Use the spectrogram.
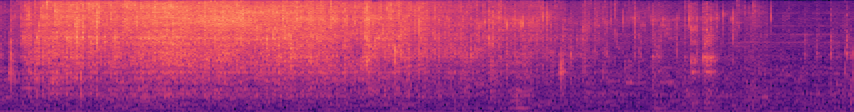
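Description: Tempering spices with curry leaves frying in hot oil for pacchi pulusu, a loud close sizzle and crackle that starts strong and gradually settles into softer spitting and popping.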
